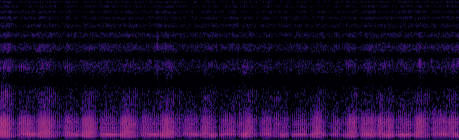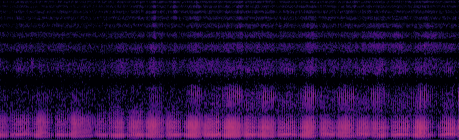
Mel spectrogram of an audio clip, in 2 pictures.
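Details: Domestic cat named Mow Mows, female, purring steadily indoors while being petted; low rumbling purr in continuous pulsing cycles, each inhale and exhale forming a soft throb, quiet room with faint hiss.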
